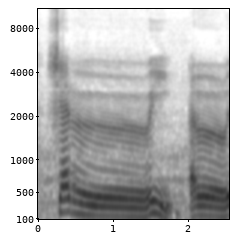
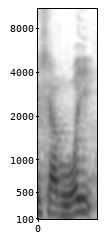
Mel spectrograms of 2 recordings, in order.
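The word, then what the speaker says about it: شَرِّ: Nah, jadi ditekan saja makhrajnya, dilafalkan saja syarri. Bukan syarri, bukan diperbanyak getarannya ketika tasydid. Tapi ditekan makhrajnya syarri ya gitu.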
